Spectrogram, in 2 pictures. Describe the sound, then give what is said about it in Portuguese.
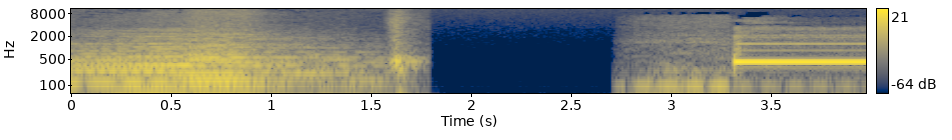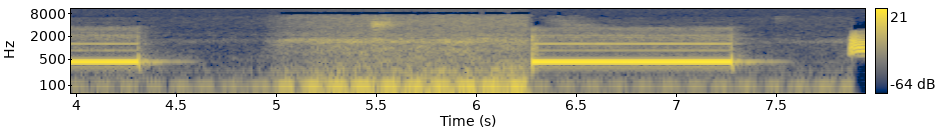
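A telephone call being placed to a sister-in-law: a brief tone, a short silence, then the line's ringing tone sounds twice. Each ring is a long, steady buzzing burst over a low hum. “A Ingrid resolveu ligar para a cunhada Margot, que foi quem passou a notícia para ela.”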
